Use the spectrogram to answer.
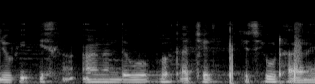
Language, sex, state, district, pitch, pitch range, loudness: Hindi, male, Delhi, New Delhi, 110 Hz, 110-130 Hz, -24 LUFS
